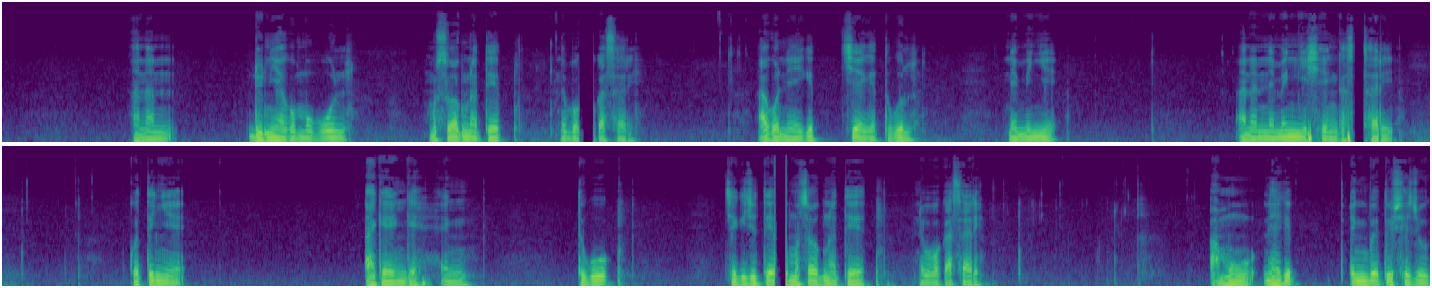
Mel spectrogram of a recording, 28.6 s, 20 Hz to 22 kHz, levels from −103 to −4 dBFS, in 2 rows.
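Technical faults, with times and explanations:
5.78–5.92 s, 13.51–13.63 s, 22.01–22.13 s: gap at a join of encoded pieces. Silences of 148, 125 and 117 ms cut into continuous speech, the first after "musoknotet nepo", the second after "anan nemeng'ishe eng" and the third before "musoknotet nepo kasari". Each has smeared edges, and the speech resumes where it stopped. Separately encoded segments were likely joined untrimmed, leaving encoder start delay and last-frame padding in place.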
